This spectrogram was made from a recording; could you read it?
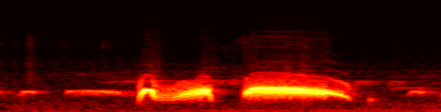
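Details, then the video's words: Spotted dove, male and female birds recorded to stimulate trained birds to call. Soft humming notes lead into a sharp rising note, a wavering phrase and a long level coo that fades downward, with faint murmurs after. "Tiếng chim cu gáy THÚC GÙ Gáy Gọi, nhiều bài vở(tiếng chim cu gáy kích bổi hiệu quả)"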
